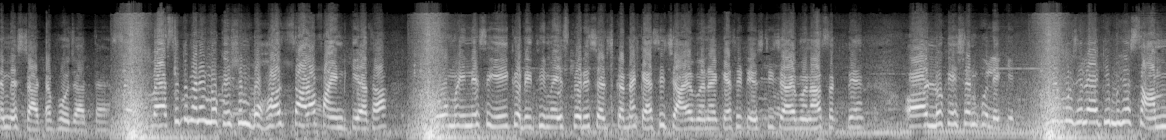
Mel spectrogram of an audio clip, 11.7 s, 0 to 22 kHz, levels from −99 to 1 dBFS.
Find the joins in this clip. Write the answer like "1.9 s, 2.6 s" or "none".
1.1 s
